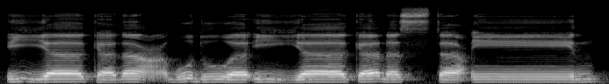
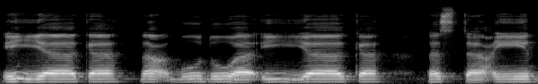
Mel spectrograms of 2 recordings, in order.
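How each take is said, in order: First: The phrase flows on without any pause. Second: A short pause breaks up the phrase. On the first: The speaker calls it right. "Jadi dibaca tetap mengalir" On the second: The speaker calls it wrong. "seperti diberikan jeda"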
